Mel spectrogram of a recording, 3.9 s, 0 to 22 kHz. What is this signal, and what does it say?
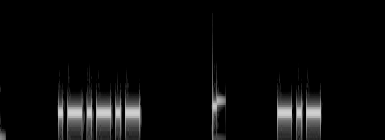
Morse code, heard as a keyed tone, about 25 wpm, 700 Hz. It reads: . K
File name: Single Character (Letter:Number:Punctuation:Prosign) - Rapid-Fire - 25wpm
